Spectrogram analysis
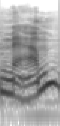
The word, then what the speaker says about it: ma'am: For instance, when you're addressing the Queen, she is Her Majesty, and after that is just ma'am, rhymes with jam.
